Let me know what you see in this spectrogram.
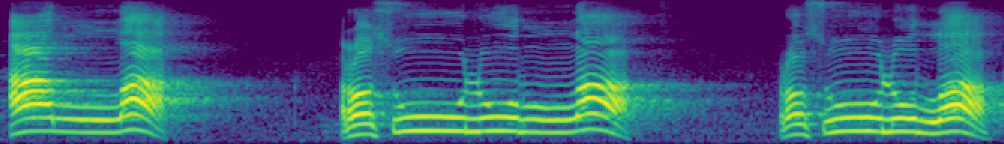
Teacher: Jadi huruf sebelum kata Allah ada berbaris dhamma atau bunyi U, maka dibaca tebal.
